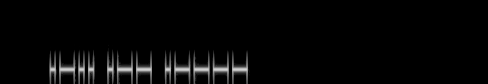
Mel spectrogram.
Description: Morse code, heard as a keyed tone, about 25 wpm, 700 Hz. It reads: LW1
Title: Callsign Prefixes for Top 50 DXCC - 25wpm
